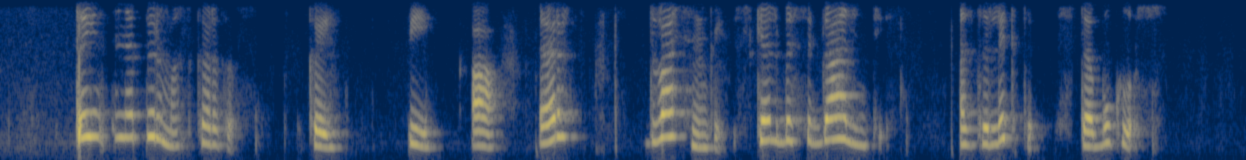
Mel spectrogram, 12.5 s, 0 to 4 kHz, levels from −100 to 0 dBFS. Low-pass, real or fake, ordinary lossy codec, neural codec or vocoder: 3.6 kHz; real; Opus, 32 kbps; none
